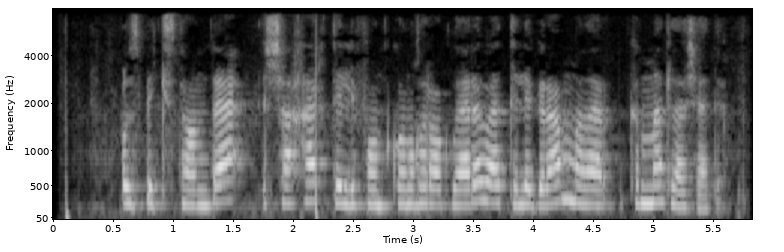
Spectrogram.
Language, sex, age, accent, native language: Uzbek, female, 18-24, Xorazm, Uzbek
